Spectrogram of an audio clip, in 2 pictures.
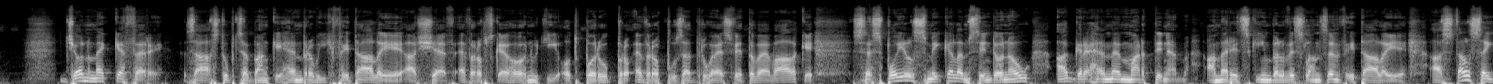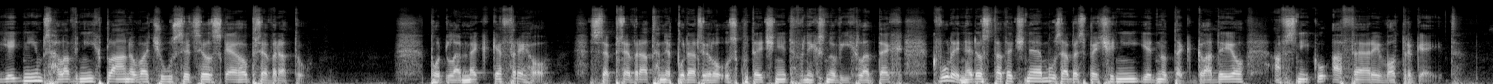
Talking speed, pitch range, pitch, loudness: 115 wpm, 105-125 Hz, 115 Hz, -14 LUFS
